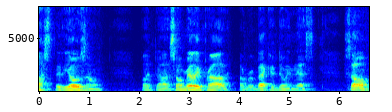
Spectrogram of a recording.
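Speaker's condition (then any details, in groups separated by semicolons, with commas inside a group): ALS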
